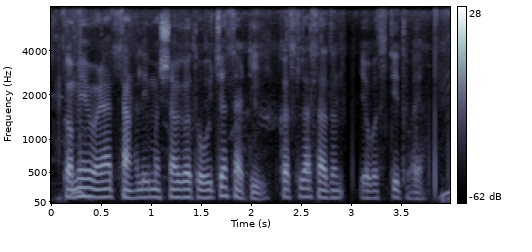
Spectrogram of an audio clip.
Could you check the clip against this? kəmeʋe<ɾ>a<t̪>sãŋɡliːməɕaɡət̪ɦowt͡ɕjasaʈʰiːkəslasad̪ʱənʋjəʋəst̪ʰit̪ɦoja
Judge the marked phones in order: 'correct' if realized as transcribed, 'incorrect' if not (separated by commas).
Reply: incorrect, correct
